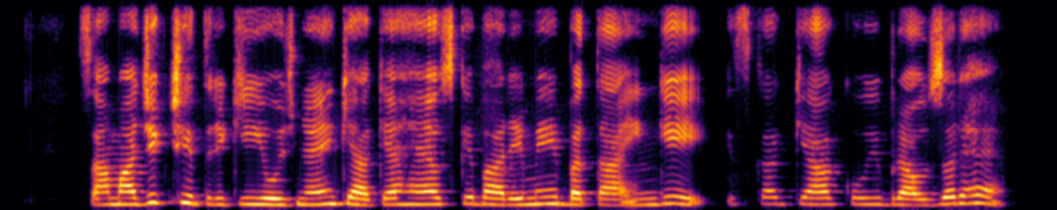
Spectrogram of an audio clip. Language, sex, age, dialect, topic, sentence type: Hindi, female, 18-24, Garhwali, banking, question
